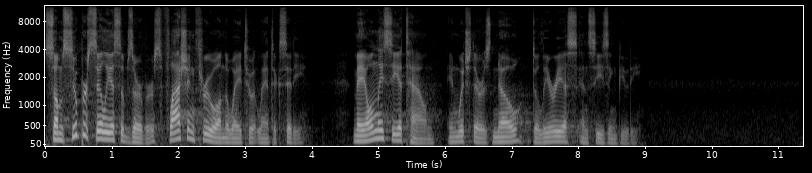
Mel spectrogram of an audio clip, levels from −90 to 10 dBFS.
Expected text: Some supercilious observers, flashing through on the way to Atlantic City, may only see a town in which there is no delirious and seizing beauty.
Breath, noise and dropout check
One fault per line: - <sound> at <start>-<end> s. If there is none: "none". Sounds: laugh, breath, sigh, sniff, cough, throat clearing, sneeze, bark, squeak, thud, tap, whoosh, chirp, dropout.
none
